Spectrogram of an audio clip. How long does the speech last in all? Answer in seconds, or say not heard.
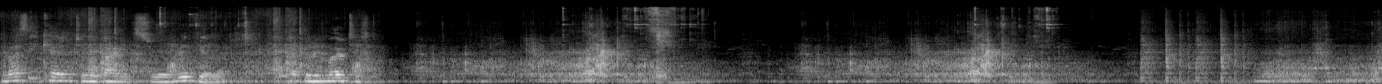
4 s.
